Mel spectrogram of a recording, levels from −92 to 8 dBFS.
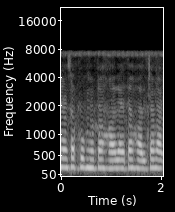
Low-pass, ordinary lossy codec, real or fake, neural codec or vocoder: none; none; fake; codec, 16 kHz, 4 kbps, FreqCodec, smaller model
